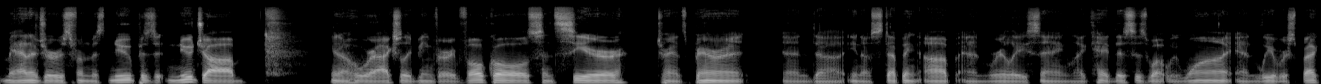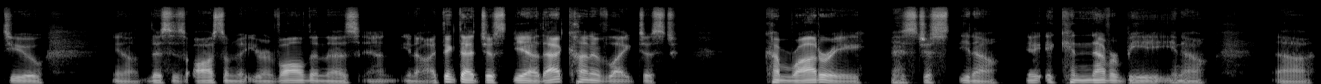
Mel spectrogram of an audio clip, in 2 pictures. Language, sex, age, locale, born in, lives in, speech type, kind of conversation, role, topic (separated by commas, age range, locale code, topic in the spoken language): English, male, 45-49, en-US, United States, United States, conversation, podcast, guest, What helps you find motivation and direction at the start of a creative project?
